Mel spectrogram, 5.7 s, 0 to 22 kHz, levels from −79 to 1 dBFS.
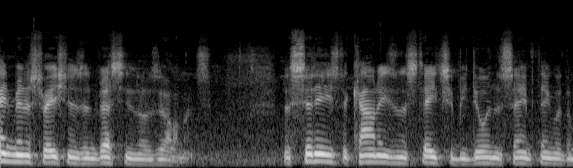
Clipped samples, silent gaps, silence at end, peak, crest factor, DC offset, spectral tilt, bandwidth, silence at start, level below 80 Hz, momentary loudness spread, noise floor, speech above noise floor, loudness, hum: under 0.1%; none; 0 s; -4 dBFS; 16 dB; under 0.1%; -5 dB/octave; 10.5 kHz; 0 s; -70 dBFS; 13 LU; -44 dBFS; 24 dB; -21 LUFS; none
